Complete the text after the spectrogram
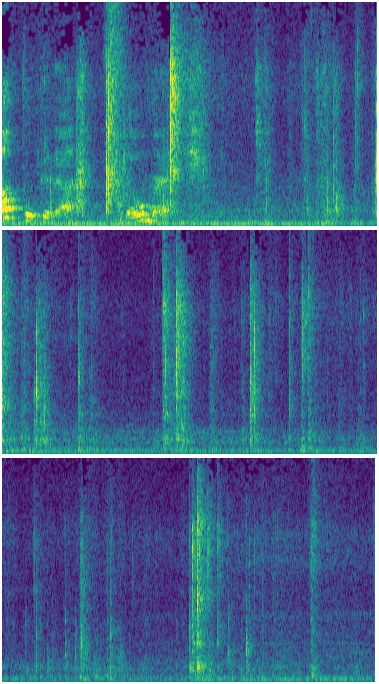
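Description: Plastic wrapping crinkles and rustles as it is opened.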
